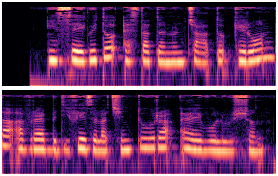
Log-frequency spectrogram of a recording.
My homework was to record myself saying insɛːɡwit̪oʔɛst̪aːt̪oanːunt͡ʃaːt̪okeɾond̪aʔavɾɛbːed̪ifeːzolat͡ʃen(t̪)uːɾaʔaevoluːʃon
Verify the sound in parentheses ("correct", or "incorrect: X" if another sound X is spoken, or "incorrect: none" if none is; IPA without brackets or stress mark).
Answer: correct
